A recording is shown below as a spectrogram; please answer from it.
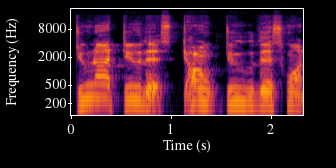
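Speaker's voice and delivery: loud, high, slow emphatic warning. Real, not acted. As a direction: hammer home do not. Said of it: "warning against bad pitch".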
